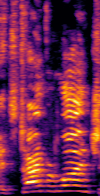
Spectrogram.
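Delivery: shrill, very loud, high-pitched holler. Retelling how a colleague calls everyone on a loudspeaker: imitating someone hollering. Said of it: "she's hollering".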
